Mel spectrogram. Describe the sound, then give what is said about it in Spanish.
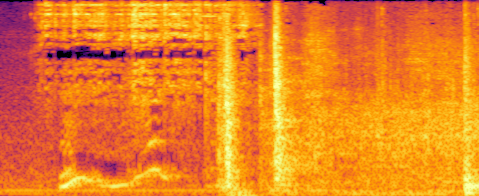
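Keys jangle and a lock clicks as a door is unlocked. A brief muttering voice opens, then a few sharp metallic clicks follow. “¿Dónde están mis llaves? Acá está. ¿Cuál será la puerta? Ahí está, ahí está.”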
